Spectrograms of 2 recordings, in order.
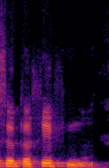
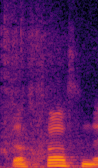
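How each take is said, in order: First: تخفن said as ta-KHIF-na; short i after the kh in تخفن; takhifna, wrong vowel. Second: تخفن said as ta-KHAF-na; short a after the kh in تخفن; takhafna with a. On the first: Teacher cites the form to avoid, تخفن as takhifna. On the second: Teacher models the present form, تخفن as takhafna. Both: Shown as a demonstration. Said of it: "ليس تخفن".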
